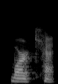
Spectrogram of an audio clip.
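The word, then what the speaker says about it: Marquand: Richard Marquette, I want to say, if I'm pronouncing that correctly. Marquette. Marquette, thank you.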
